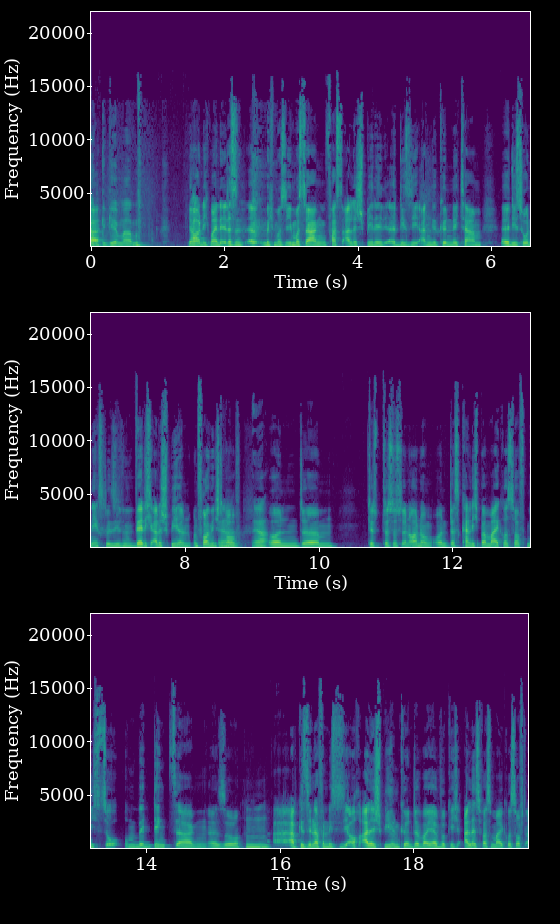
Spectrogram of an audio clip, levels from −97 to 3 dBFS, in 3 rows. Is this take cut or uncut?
uncut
